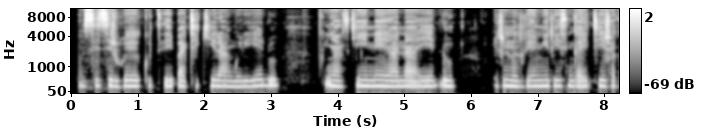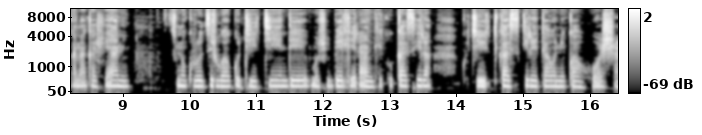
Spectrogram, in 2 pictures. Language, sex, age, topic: Ndau, female, 18-24, health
